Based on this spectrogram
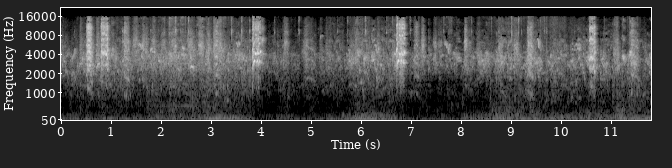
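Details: Green-cheeked parakeets in a breeder's care: harsh, buzzy shrieks every few seconds, loudest near 4 and 7 seconds, with steady low twittering and hum underneath.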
